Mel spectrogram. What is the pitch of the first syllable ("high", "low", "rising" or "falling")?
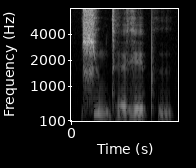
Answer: low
